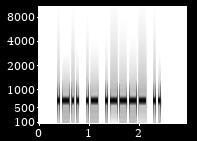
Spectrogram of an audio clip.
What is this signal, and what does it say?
Morse code, heard as a keyed tone, about 25 wpm, 700 Hz. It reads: LA1I
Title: DXCC-100 Call Signs - 4 Characters - Repeated 3x - 25wpm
